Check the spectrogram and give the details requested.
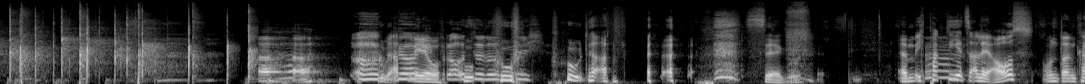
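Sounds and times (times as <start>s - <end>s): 
hand clapping: 0.0s - 2.6s
speech: 2.6s - 8.3s, 9.0s - 10.8s.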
